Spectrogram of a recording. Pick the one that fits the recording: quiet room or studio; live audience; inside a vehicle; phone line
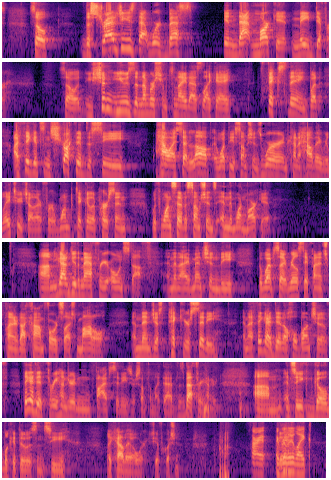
live audience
